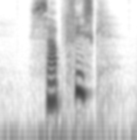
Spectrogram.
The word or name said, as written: sapfisk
